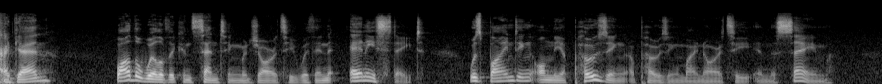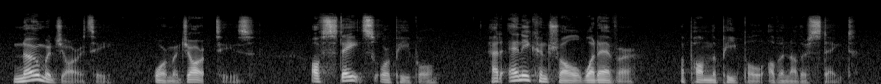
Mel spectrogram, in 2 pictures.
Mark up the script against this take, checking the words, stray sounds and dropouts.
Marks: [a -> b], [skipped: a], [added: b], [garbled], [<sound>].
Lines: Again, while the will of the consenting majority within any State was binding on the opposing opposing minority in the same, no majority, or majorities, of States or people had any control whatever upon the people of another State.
Again, while the will of the consenting majority within any State was binding on the opposing opposing minority in the same, no majority, or majorities, [dropout] of States or people had any control whatever upon the people of another State.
